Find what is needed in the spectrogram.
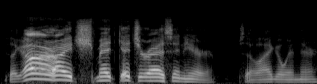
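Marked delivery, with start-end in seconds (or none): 0.2-2.2 loud, high bark, then slow; loud aggressive guy. Retold or imitated. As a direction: boom it like a pushy boss. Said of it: "He's just a loud, loud, aggressive guy".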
